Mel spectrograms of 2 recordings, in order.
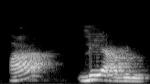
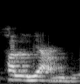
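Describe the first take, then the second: First: The l carries an i vowel: fa li. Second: The l has no vowel: fal. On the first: This is the word's underlying form. "এখন শব্দটা মূলত ফা লিয়া আবুদু" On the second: This is how it is actually recited, for ease. "অথচ আমরা পড়ি ফা লিয়া আবুদু, লামে সাকিন"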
